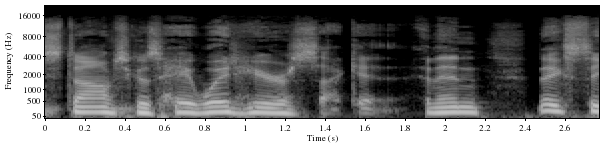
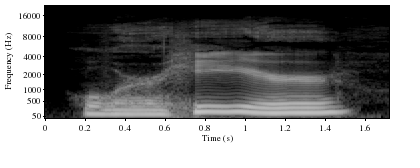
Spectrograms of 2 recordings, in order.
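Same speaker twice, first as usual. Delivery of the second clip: disguised, masked voice with "here" drawn out. Retelling a prank phone call: imitating a disguised voice. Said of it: "in a disguised voice".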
